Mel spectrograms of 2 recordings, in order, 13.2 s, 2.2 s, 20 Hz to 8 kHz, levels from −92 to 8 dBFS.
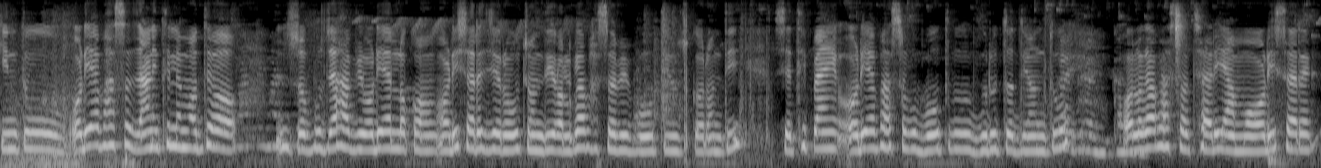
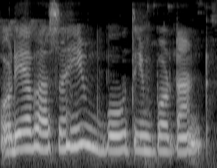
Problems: none marked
